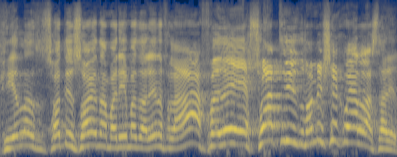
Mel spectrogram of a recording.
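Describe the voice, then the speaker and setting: Over light background noise, a man speaks in a raised, projected voice with an animated tone, lively intonation and a fairly quick pace. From Brazil. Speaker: stand-up comedian. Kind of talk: stand-up comedy set, storytelling with acted-out bits. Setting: stage with audience, small theatre. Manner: animated, fast, punchy storyteller; plays characters with mimicry and sound effects. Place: stage. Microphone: handheld.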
